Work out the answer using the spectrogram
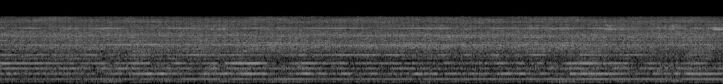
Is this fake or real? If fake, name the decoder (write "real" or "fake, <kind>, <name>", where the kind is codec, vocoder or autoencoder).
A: real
